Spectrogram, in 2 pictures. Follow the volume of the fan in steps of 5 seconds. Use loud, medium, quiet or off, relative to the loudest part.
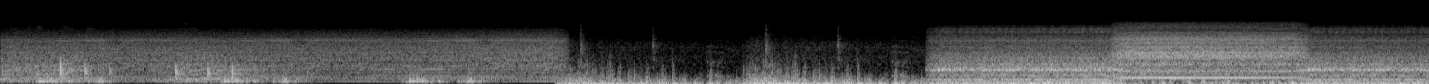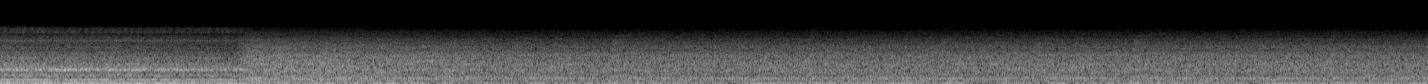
medium, medium, loud, medium, medium, medium.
